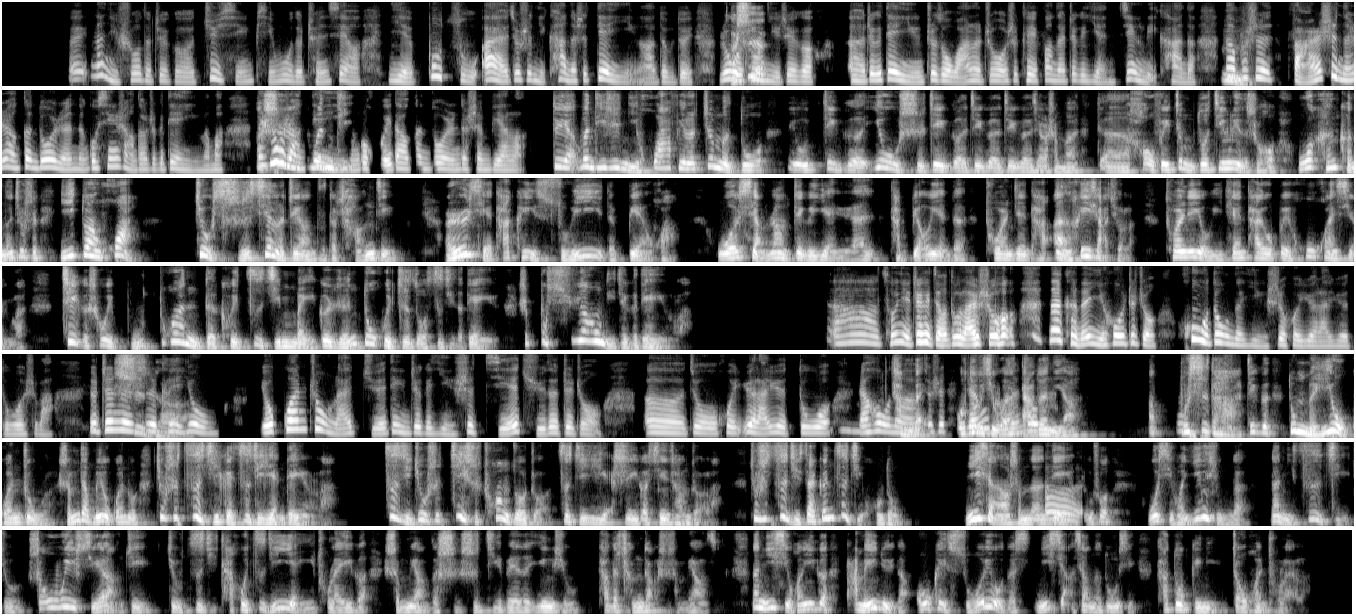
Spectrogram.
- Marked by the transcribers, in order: laughing while speaking: "来说"; "真的" said as "真着"; other noise
- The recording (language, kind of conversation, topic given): Chinese, podcast, 你觉得追剧和看电影哪个更上瘾？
